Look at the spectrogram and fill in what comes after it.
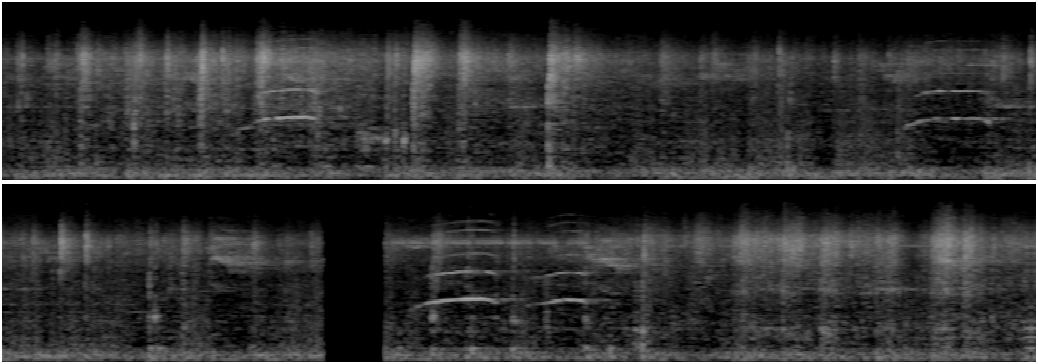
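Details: A baby monkey, held by another monkey that won't release it, gives short, arched, squealing cries that rise and fall, calling out in fright for its mother.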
